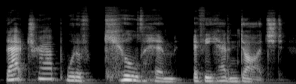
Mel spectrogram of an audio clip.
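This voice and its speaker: A woman's voice: sits low, big pitch swings, unhurried, fairly bright tone, slightly rough. A woman narrating fan fiction as a scripted audiobook-style reading, with a dramatic, emphatic delivery. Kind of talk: expressive scripted story narration.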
